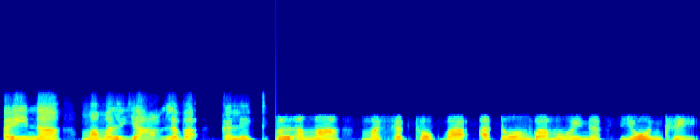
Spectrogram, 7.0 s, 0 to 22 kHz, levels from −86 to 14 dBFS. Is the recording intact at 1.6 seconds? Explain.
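Yes, the speech at 1.6 seconds is intact, carried cleanly through the AMR wideband (HD Voice) codec at 12.65 kbit/s with no fault at that moment.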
